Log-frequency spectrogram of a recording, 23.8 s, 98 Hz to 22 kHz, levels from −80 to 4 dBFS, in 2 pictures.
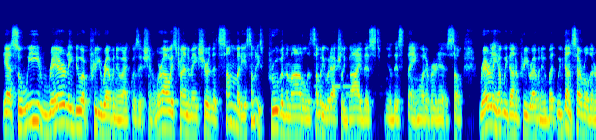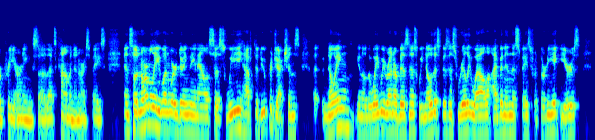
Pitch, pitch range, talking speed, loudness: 130 Hz, 120-145 Hz, 230 wpm, -26 LUFS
